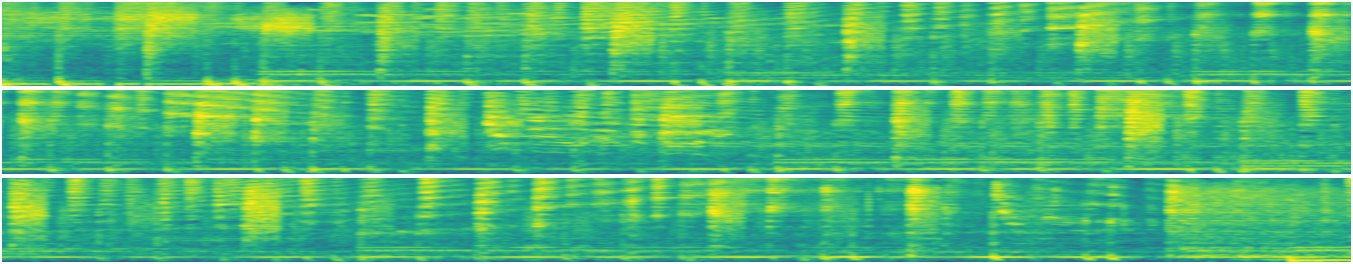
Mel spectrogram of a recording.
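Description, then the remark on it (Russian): An electronic track plays as a phone ringtone, loud and continuous for the whole stretch, with a steady driving beat, sustained low synth tones and busy bright layers on top, no voices. “Вещица неплохая, но рингтон из нее слабенький.”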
